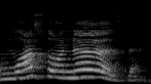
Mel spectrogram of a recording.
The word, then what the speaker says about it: moissonneuse: Alors, تلاحظوا على أن الكلمات الأولين فيهم S نطقات ليا عادي بحرف السين. مي في هاد الكلمات هادو بجوج تقرات ليا ز. Alors, moissonneuse.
